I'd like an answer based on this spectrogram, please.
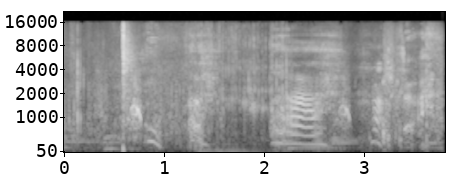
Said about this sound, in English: Oh, yeah. It's built to stretch. Here, stay still and I'll zip you up.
